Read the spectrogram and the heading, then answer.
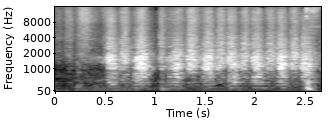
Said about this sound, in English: Scratching.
